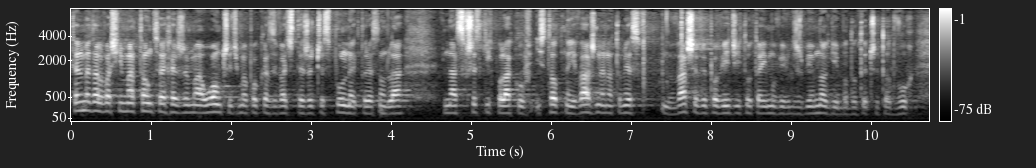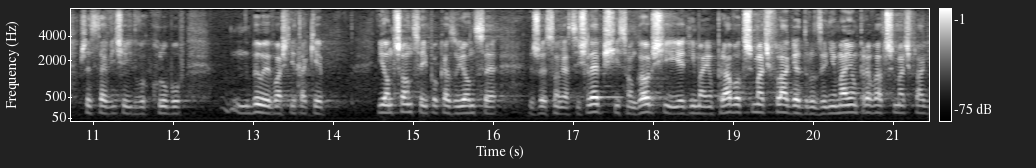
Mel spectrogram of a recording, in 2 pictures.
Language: Polish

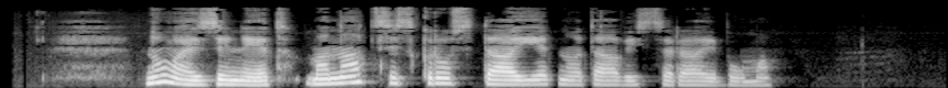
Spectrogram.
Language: Latvian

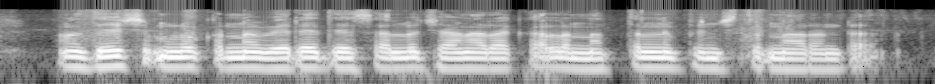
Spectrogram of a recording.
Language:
Telugu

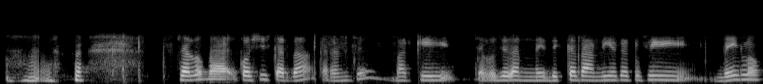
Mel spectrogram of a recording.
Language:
Punjabi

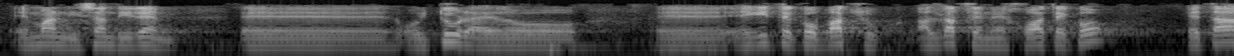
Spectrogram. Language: Basque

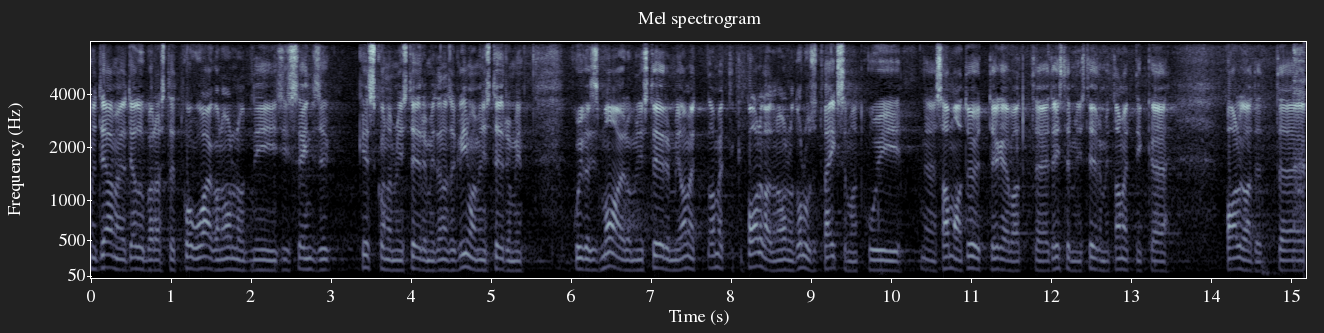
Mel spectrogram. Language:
Estonian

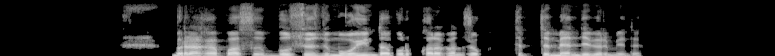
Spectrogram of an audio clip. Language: Kazakh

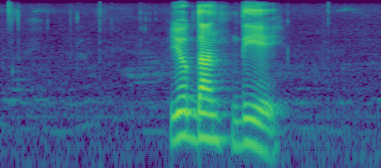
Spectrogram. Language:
Nepali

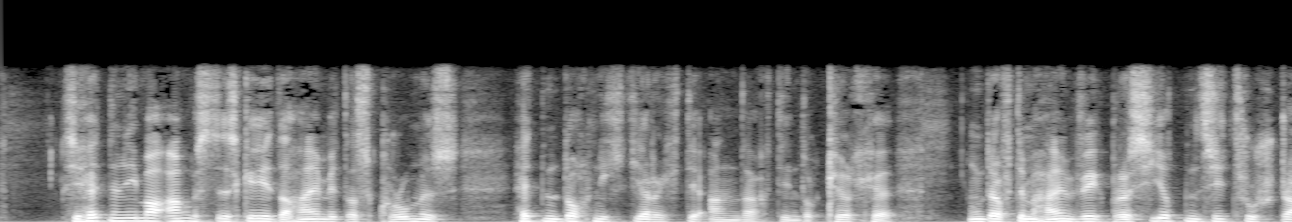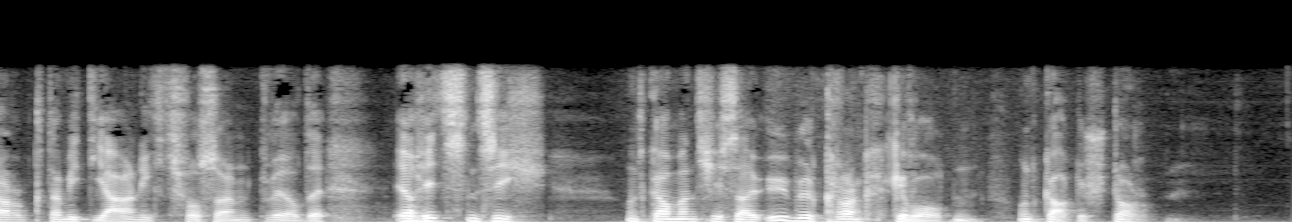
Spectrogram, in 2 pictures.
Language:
German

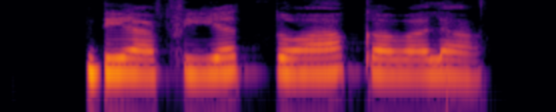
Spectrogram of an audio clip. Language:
Pashto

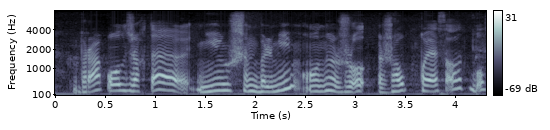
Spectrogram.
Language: Kazakh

